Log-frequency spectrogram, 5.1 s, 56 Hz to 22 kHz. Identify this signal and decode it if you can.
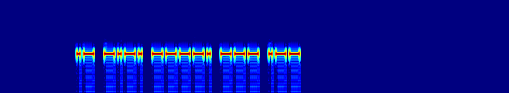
Morse code, heard as a keyed tone, about 36 wpm, 700 Hz. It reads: AC9OW
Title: USA Call Signs - 5 Characters - 35wpm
